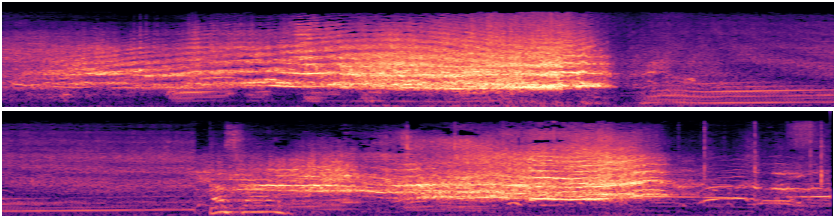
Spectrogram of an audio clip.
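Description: A car engine revs hard, roaring up and down.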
